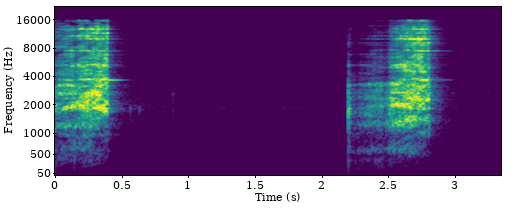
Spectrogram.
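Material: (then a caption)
Stainless steel. A large, solid stainless steel meat cleaver, held in hand, has its blade sharpened by sliding it along a steel honing rod. Two separate rasping metal-on-metal scrapes are heard, bright and hissy, with a gap of silence between them. The second starts with a sharp click before the scrape swells and fades.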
